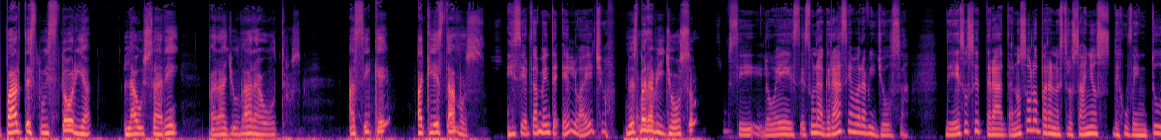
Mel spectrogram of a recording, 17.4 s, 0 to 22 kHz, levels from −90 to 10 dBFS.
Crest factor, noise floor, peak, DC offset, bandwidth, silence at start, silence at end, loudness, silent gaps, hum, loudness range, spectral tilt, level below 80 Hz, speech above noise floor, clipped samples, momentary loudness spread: 18 dB; -40 dBFS; -2 dBFS; under 0.1%; over 20 kHz; 0 s; 0 s; -21 LUFS; none; none; 3 LU; -5.5 dB/octave; -32 dBFS; 21 dB; under 0.1%; 14 LU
